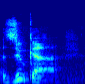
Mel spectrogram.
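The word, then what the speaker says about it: Kubozuka: And this movie stars Andrew Garfield, Adam Driver, Liam Neeson, Tadanobu Asano, Kieran Hines, Issei Ogata, Shinya Tsukamoto, Yoshi Oida, and Yosuke Kubuzaka. Zuka. I almost made it through all of those without messing up. – You were so close. – Almost. So close. – Last syllable. – The last one.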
